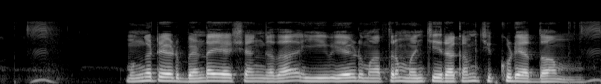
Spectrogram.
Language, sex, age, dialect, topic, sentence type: Telugu, female, 31-35, Central/Coastal, agriculture, statement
